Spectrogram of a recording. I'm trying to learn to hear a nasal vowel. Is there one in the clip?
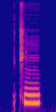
yes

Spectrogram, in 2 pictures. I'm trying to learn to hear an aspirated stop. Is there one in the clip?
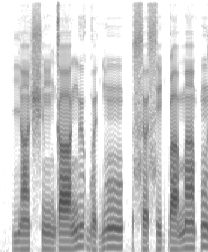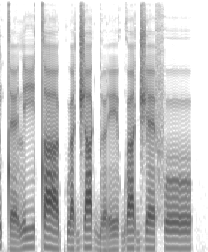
no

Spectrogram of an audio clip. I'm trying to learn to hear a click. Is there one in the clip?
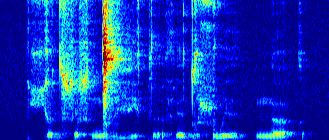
yes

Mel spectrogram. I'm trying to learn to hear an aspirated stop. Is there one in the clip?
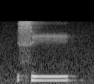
no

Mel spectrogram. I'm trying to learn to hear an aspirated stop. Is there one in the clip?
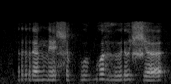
no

